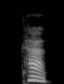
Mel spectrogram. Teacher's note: An aspirated K or a tense K at the bottom just sounds like a plain K.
